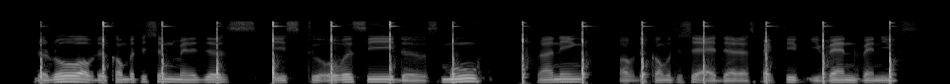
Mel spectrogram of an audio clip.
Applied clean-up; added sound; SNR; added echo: classical method spectral subtraction.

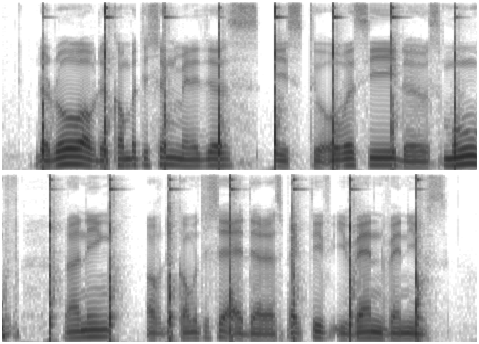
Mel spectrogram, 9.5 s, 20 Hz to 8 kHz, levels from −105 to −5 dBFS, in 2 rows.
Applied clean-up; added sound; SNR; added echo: none; Wood; 2 dB; none.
